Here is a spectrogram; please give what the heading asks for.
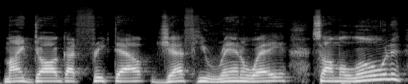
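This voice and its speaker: A man's voice: fairly high pitch, a little slow, a little mellow. A man hosting a livestream, chatting casually and telling stories in a theatrical, dramatic manner. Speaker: livestream host. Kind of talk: casual storytelling and chat to livestream viewers.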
